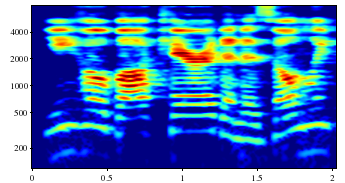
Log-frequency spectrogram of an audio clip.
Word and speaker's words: Jehovah: thy God in vain the name with them sounds as if written yehovah cared and is only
